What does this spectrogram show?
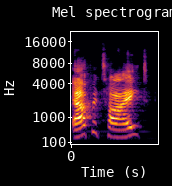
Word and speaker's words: apatite: Yeah, apatite, as well as fluorite.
